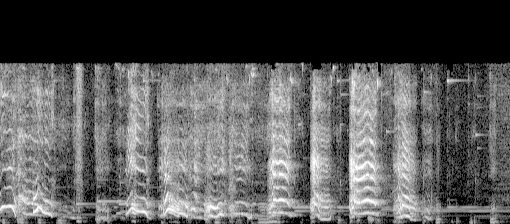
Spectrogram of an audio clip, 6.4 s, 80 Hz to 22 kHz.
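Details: Squeaky, quavering cries of 17-day-old puppies calling for their mother Brenda, high bent whines and thin yelps repeated in quick overlapping bursts from several pups.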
